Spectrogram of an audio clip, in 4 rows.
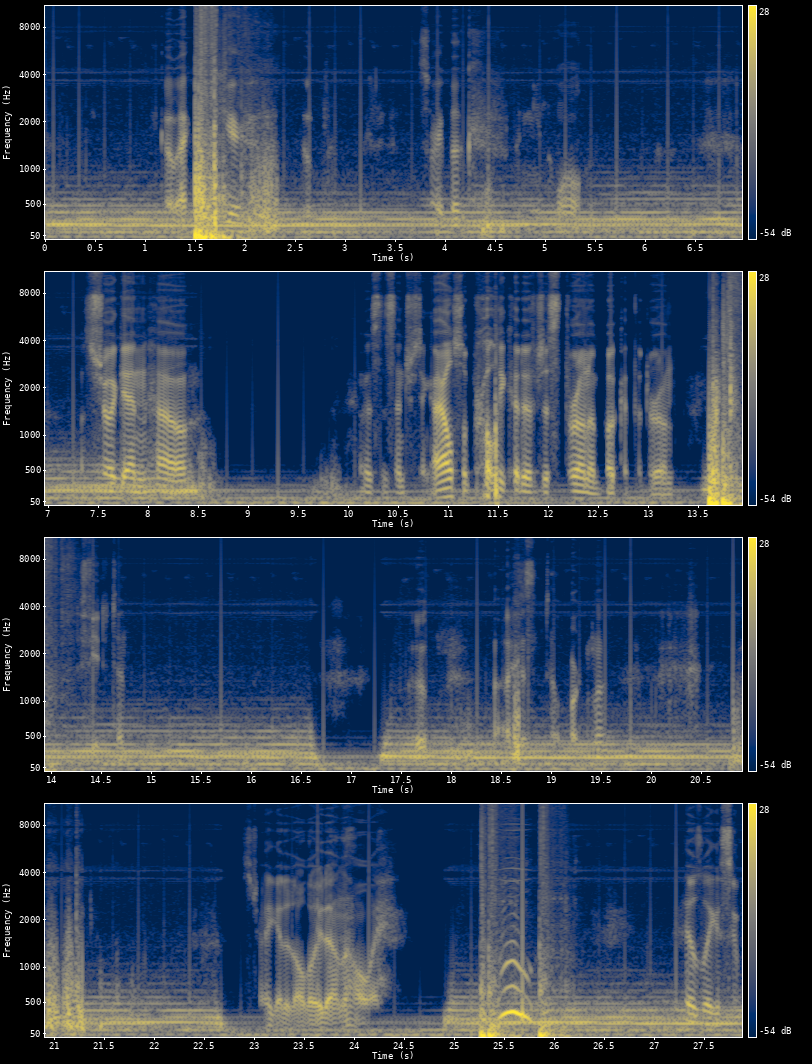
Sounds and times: Pulse: 0.0 - 10.1, 13.3 - 22.9, 24.6 - 27.8
Music: 0.0 - 27.8
Speech: 1.2 - 2.8, 3.8 - 5.4, 7.4 - 8.6, 9.8 - 13.2, 14.3 - 14.8, 17.6 - 17.8, 18.4 - 19.6, 22.9 - 24.4, 27.3 - 27.8.

